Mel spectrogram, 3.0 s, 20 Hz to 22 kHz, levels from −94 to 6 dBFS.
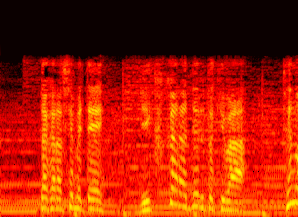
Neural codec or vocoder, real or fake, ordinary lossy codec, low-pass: none; real; Opus, 24 kbps; 7.2 kHz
